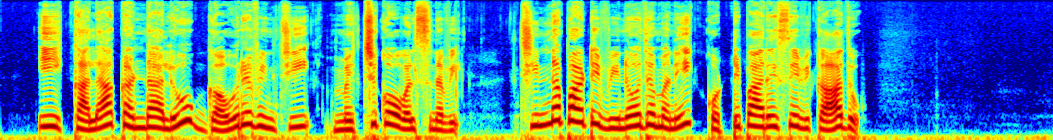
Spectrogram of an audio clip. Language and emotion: Telugu, disgusted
